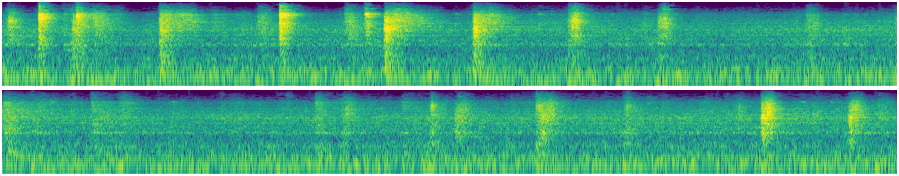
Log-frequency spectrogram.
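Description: Himsagar Express passenger train rolling slowly along a station platform, heard from an open coach doorway: a steady low rumble with sharp, irregularly spaced clicks and clanks of the wheels over rail joints and points.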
